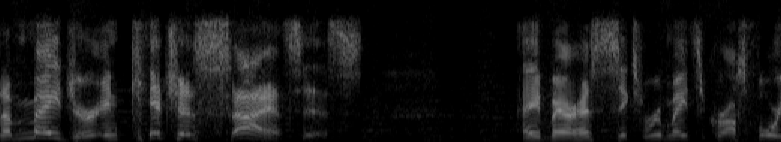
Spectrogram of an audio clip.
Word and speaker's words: Hebert: now here comes Bobby a bear it's looks like Hebert but it's pronounced a bear who was undrafted out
